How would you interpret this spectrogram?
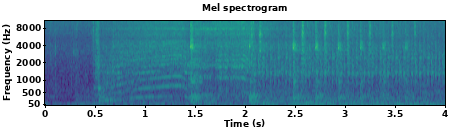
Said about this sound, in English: This is Mr. Patterson's motor car. Not a very fancy automobile.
